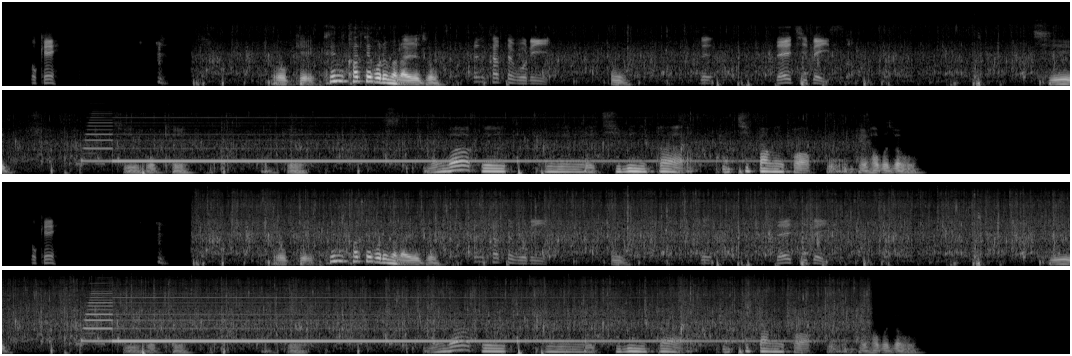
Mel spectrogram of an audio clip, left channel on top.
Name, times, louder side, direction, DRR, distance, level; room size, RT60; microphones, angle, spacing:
sound 1, 1.9-19.4, right 7 dB, 80° right, 1.5 m, -41 dB
voice 1, 2.7-4.4 6.1-6.3 10.3-10.8 11.9-12.5 13.5-13.7 14.5-14.6 14.9-15.7 16.1-17.6 17.9-19.8, left 6 dB, 75° left, 0.4 m, -28 dB
voice 2, 4.7-5.5 7.0-7.1 7.7-8.5 12.9-13.0, left 5 dB, 35° left, 1.8 m, -36 dB
sound 2, 11.4-18.9, right 4 dB, 45° right, 1.7 m, -32 dB
head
